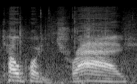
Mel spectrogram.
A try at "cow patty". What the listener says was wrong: It's Patty, not party. Patty. It's a cow patty, like for your hamburger.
